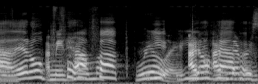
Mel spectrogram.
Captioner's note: laughing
